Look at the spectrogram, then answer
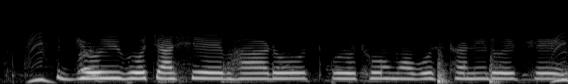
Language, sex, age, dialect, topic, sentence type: Bengali, female, 18-24, Northern/Varendri, agriculture, statement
